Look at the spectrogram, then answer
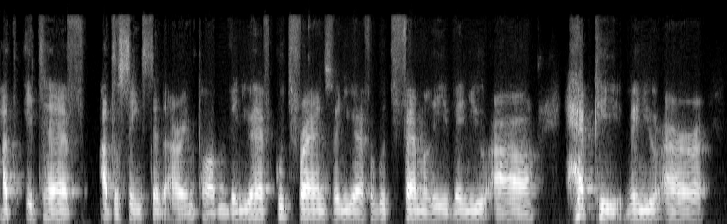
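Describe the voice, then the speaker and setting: Using a non-native accent, a man speaks at a moderate pace in a dark, mellow, medium-pitched voice with monotone, flat intonation. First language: not English. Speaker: company co-founder. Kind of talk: interview. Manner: halting.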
